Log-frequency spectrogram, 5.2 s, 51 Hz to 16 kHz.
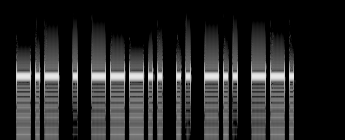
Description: Morse code, heard as a keyed tone, about 17 wpm, 700 Hz. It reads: KE8IDG
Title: USA Callsign DE Callsign 17wpm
